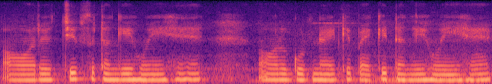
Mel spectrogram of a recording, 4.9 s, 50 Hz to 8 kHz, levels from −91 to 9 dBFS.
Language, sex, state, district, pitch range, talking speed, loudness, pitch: Hindi, female, Uttar Pradesh, Jalaun, 155-165 Hz, 160 wpm, -15 LUFS, 160 Hz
